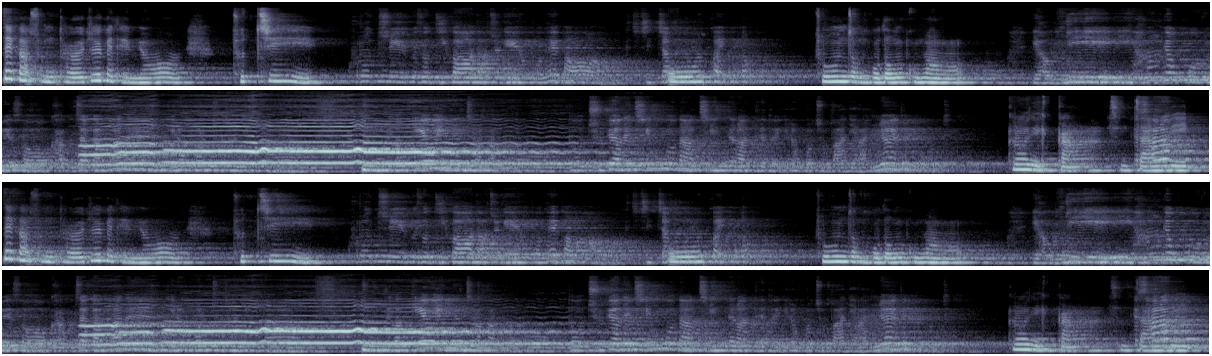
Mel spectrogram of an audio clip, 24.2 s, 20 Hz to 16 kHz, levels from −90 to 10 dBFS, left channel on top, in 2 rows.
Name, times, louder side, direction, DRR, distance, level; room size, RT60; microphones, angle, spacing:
voice 1, 0.0-2.0 2.3-3.2 6.6-7.1 8.2-9.7 15.7-16.0 22.1-23.9, left 2 dB, 65° left, 0.7 m, -19 dB
voice 2, 3.5-6.1 6.4-7.5 9.8-10.0 10.3-21.4 23.4-23.9, equal, 20° right, 6.1 m, -29 dB
sound 1, 12.8-18.3, left 1 dB, 35° left, 1.0 m, -15 dB
25.5 x 25.0 x 7.5 m
head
